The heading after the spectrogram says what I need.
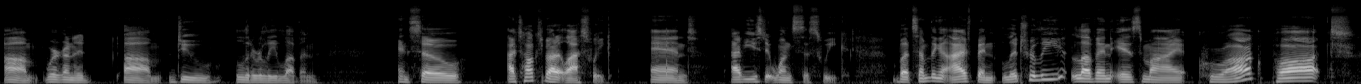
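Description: A man's voice: fairly low pitch, no room sound, studio quality. A young adult man hosting a casual solo podcast, rambling through tangents and side remarks. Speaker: podcast host.

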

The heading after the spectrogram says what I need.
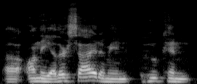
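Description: A podcast guest from the US South, with a light Oklahoma accent, is being interviewed casually. He rambles earnestly at a fairly quick pace, using lots of "like"s, in a mellow, dark tone with flat, even pitch.

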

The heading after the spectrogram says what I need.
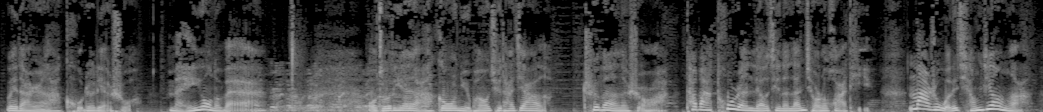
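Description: A woman telling comic anecdotes in a lively, scripted way, stretching out filler sounds between phrases. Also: medium pitch, fast talker, soft background music. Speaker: storyteller host.

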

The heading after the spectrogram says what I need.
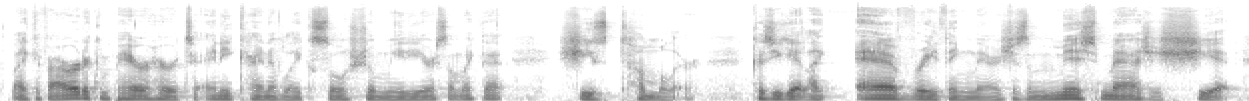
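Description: A man's voice: on the low side, darkish tone. A man with a nasal voice chatting casually as the co-host of a movie podcast. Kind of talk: casual movie discussion, swearing.

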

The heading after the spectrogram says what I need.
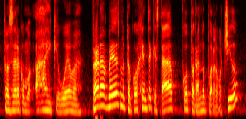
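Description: A young man with a Mexican accent, co-hosting a casual podcast and chatting in a relaxed, slangy way. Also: fairly high pitch, fast talker. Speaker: podcast co-host. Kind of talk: casual chat.

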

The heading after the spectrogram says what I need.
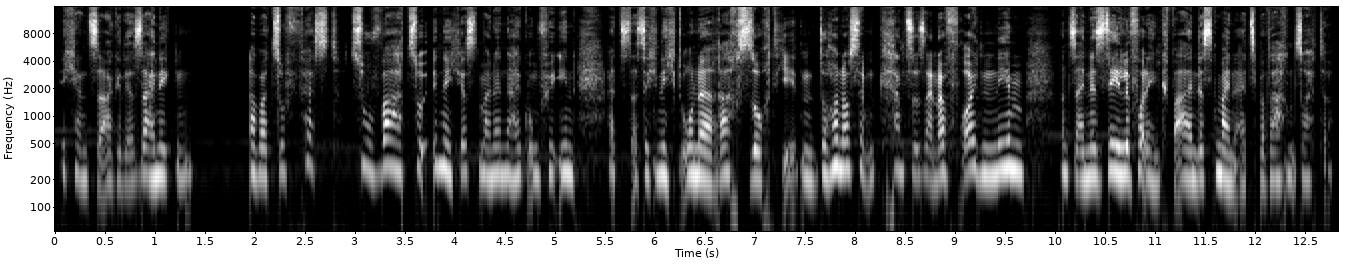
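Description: A proud, lovelorn river nymph speaks fervently in a fairy tale audiobook, as a woman reader puts her on. Her voice sits high and rings out loudly in declamation. Faint music plays behind her. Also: normal speed, natural voice. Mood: impassioned.

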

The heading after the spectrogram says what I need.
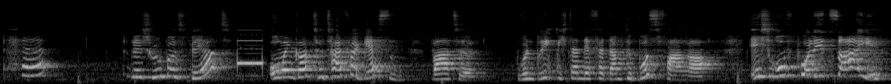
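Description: Perched on a stool at home, this horror chat YouTuber reads out scary chats to her viewers in a high voice that runs a little slow. She gets lively and excitable, letting out squeals and laughs when things turn scary, in an echoey room with faint noise behind her.

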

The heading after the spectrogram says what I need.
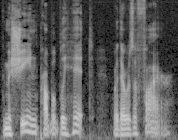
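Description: A man's voice: fairly low pitch, normal speed, gravelly, no echo. A man voicing Bob, a level-headed boy leader. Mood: earnest.

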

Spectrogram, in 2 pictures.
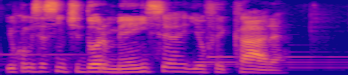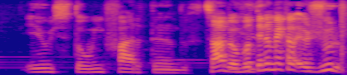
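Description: A man's voice: fairly high pitch, expressive, fast talker, soft background music. Young Brazilian man telling a story. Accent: Brazilian Portuguese. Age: young adult. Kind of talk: casual storytelling.

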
